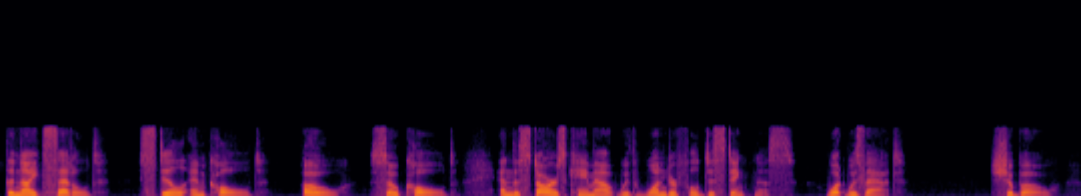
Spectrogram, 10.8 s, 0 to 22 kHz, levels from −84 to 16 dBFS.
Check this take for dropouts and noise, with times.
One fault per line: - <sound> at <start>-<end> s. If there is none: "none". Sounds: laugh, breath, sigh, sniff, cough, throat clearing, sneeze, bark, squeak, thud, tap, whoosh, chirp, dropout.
none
